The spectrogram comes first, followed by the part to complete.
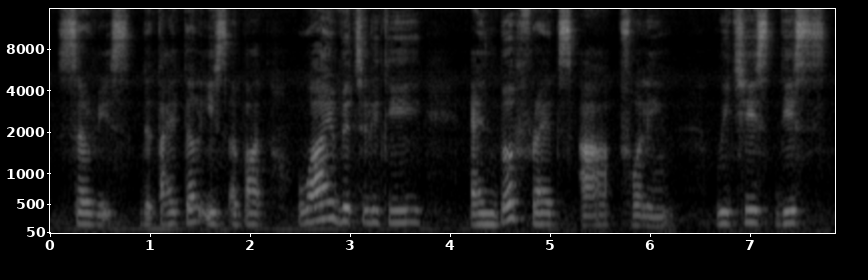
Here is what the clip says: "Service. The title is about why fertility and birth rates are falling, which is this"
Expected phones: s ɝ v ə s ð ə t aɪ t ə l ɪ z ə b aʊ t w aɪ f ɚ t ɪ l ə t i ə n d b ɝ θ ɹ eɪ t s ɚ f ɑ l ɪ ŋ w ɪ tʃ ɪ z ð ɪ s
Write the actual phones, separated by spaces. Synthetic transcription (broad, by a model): s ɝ v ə s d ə t aɪ t ə l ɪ s ə b aʊ t w aɪ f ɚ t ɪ l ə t i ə n b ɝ f ɹ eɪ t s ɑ f ɑ l ɪ ŋ w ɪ tʃ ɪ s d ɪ s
